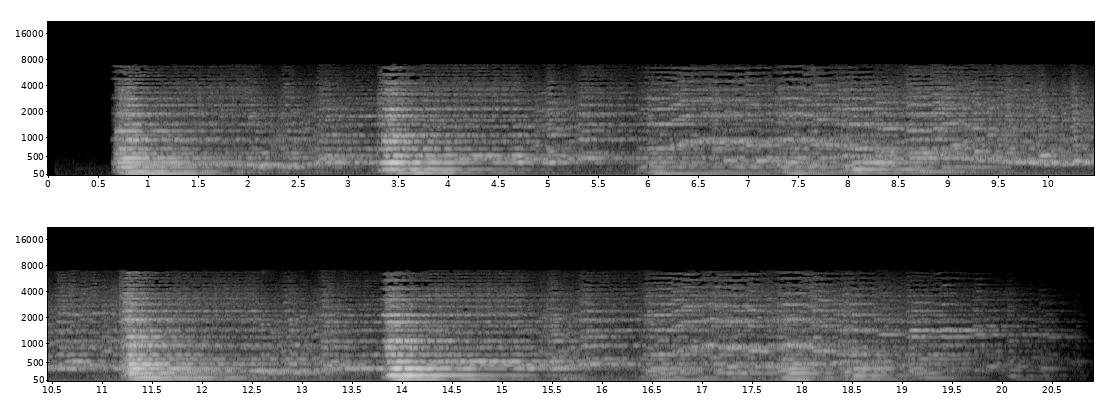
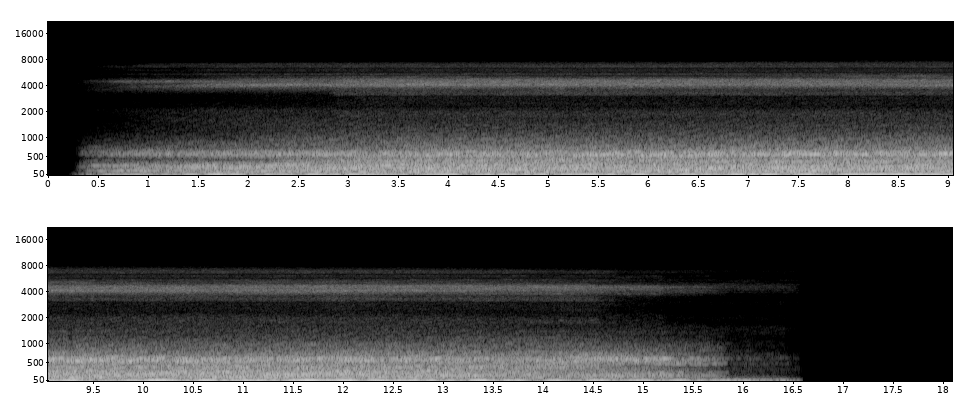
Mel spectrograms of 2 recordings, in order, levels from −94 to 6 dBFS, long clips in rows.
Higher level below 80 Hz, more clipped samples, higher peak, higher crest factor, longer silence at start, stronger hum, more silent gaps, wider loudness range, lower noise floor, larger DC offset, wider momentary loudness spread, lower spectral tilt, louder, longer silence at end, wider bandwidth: second, -42 dBFS vs -24 dBFS; neither; first, -4 dBFS vs -8 dBFS; first, 22 dB vs 14 dB; first, 0.65 s vs 0.4 s; neither; neither; about the same, 9 LU vs 7 LU; second, -78 dBFS vs -88 dBFS; first, 0.2% vs under 0.1%; first, 16 LU vs 10 LU; second, -6.5 dB/octave vs -9 dB/octave; about the same, -27 LUFS vs -26 LUFS; second, 0.4 s vs 1.65 s; first, 7.2 kHz vs 5.4 kHz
